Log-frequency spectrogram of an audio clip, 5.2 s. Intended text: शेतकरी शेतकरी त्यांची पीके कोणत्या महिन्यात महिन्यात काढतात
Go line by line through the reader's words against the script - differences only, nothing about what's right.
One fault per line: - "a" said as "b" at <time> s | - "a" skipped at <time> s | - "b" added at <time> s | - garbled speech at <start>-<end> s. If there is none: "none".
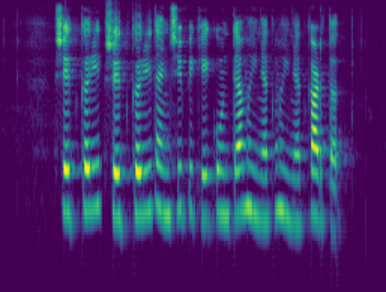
none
